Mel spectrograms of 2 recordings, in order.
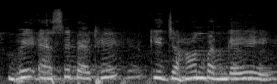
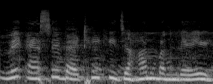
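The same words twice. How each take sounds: First: "वे ऐसे बैठे कि जहान बन गए" said slower with a falling close; slow it down and let "कि" carry the weight; slow, weighty repeat. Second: Said in the usual way. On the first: Shown as a demonstration. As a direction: dwell on each word of "जहान बन गए".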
